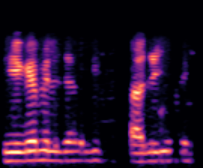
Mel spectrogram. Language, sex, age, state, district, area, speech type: Urdu, male, 45-60, Uttar Pradesh, Muzaffarnagar, urban, conversation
